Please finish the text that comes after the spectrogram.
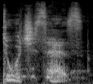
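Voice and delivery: loud exasperated order. Retold or imitated. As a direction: snap at the kids, fed up. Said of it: "And I'm like".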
